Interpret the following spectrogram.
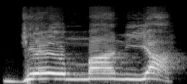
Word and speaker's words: Germania: How do you say Germany in Hebrew? Germania. Germania. Germany, which is near the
